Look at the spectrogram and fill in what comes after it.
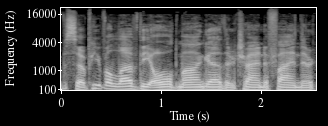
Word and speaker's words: manga: Just so you know, it's manga. Pronounced like conga, but with an M.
